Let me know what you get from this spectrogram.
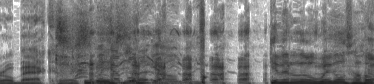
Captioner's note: laughing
